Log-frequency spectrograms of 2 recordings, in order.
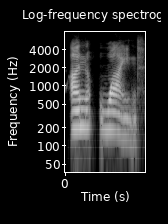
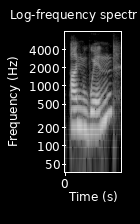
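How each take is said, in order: First: The 'wind' part rhymes with 'kind'. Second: The 'wind' part rhymes with 'pinned'. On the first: The speaker calls it right. "but the pronunciation is wind, unwind" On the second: The speaker calls it wrong. "many students pronounce this as unwind"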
